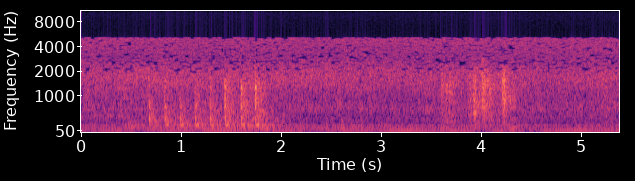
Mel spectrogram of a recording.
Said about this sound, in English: It was only when he raised his hand to knock on the door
